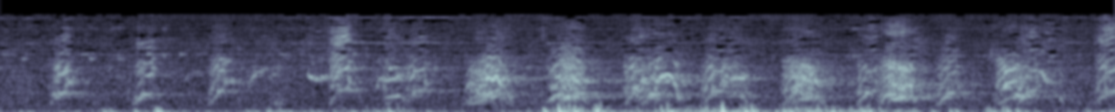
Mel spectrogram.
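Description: A pack of hunting dogs barking and yelping, many short calls overlapping, over a low rumble.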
